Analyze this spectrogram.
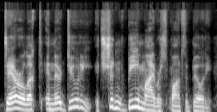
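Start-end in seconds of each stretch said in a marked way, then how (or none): none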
